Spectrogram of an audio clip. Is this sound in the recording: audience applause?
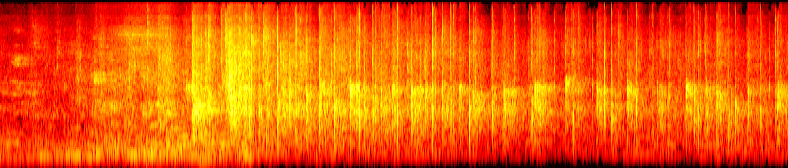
yes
